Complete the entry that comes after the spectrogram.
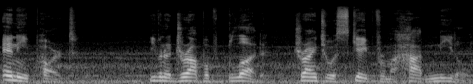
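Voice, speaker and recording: An actor playing a commanding, methodical leader of a polar expedition in an audio drama, explaining things deliberately and with authority. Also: male voice, on the high side, background noise, lightly acted. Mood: resolute.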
